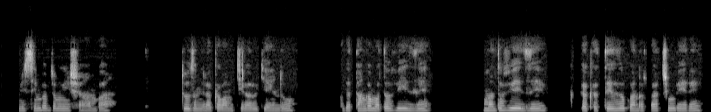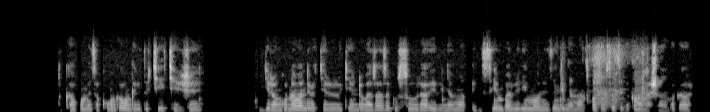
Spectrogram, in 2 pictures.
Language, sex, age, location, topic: Kinyarwanda, female, 25-35, Musanze, agriculture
